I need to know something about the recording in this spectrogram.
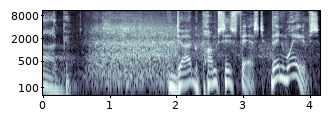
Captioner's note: laughter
